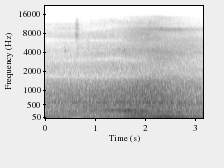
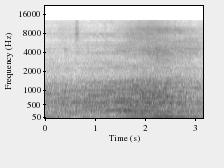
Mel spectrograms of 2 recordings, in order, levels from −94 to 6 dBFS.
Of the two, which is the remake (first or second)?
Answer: second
